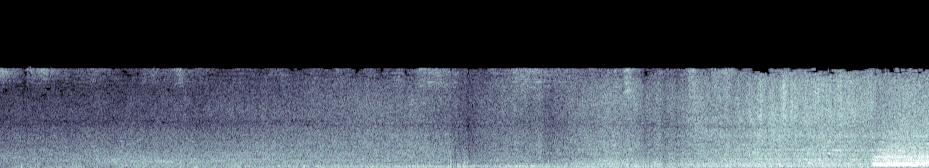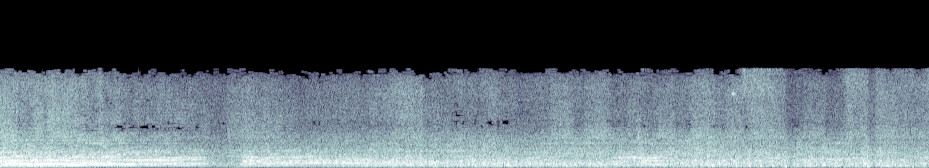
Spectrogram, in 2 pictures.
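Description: A freight train approaches and rumbles past close by, growing louder.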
